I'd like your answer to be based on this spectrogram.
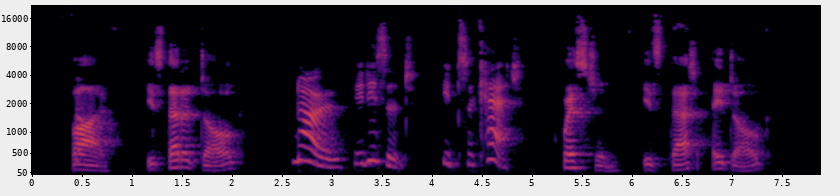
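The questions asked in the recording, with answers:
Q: Is that a dog?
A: No, it isn't. It's a cat.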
